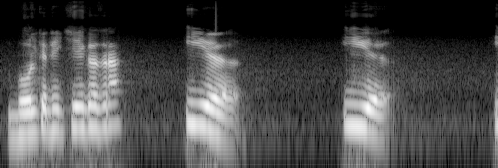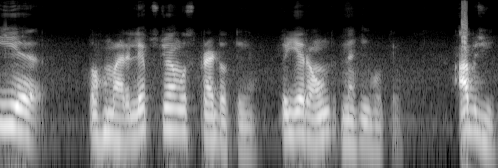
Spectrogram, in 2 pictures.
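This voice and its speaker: Male teacher, measured classroom pace, repeats sounds for students, tinny lo-fi recording. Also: on the high side. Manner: slow, drawn-out, repeats example sounds. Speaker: phonetics teacher. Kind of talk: classroom lecture. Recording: tinny phone-like audio.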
